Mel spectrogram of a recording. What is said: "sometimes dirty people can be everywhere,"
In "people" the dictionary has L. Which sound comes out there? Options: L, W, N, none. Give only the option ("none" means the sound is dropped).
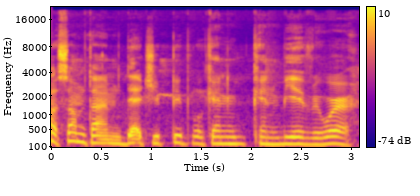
N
